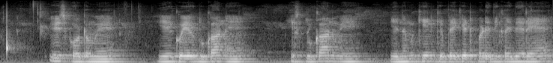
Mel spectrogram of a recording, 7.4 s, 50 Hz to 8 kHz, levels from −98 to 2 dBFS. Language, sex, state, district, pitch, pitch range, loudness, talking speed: Hindi, male, Rajasthan, Bikaner, 125 Hz, 125-130 Hz, -21 LUFS, 155 wpm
